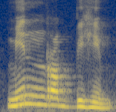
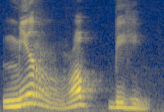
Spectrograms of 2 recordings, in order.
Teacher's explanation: Nun tuh seperti hilang bahkan seperti ro itu menjadi dobel I mirabbihim kita tidak membacanya dengan menyisakan Nun misalkan Min rbihim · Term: Idgham Kamil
